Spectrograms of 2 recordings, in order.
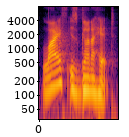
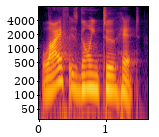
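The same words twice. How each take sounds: First: "gonna" clipped to gah-nuh; relaxed "gonna" form; reduced gonna. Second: "going to" said in full, slow; "going to" unreduced, slowly. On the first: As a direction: squash "going to" into "gonna". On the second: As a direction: give "going to" both syllables. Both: Shown as a demonstration. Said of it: "em vez de falar".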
